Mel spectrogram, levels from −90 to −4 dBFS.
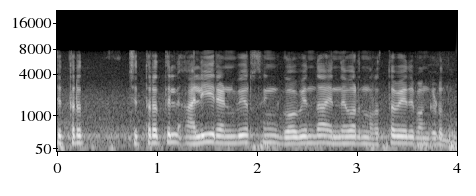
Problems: none marked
